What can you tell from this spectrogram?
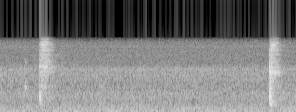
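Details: Two short, sharp sneeze bursts a few seconds apart against steady background hiss; sneezing.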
